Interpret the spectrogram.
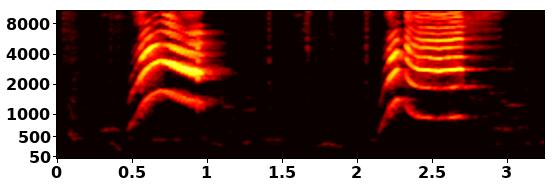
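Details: Two loud, drawn-out nasal calls from a pet parrot indoors, each rising sharply then arching down, separated by about a second of near silence with faint soft sounds.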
